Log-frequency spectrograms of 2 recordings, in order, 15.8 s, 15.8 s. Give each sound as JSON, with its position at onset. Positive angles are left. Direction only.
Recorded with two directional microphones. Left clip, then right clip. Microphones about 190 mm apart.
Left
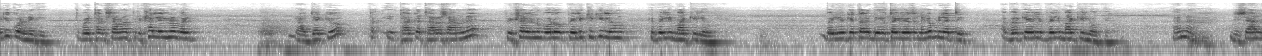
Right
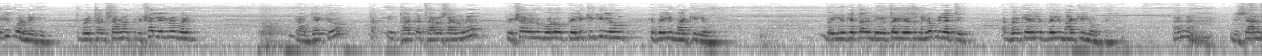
{"t": 0.0, "sound": "a woman's voice", "side_deg": 40}
{"t": 3.7, "sound": "a woman's voice", "side_deg": 45}
{"t": 10.3, "sound": "a woman's voice", "side_deg": 45}
{"t": 15.4, "sound": "a woman's voice", "side_deg": 45}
